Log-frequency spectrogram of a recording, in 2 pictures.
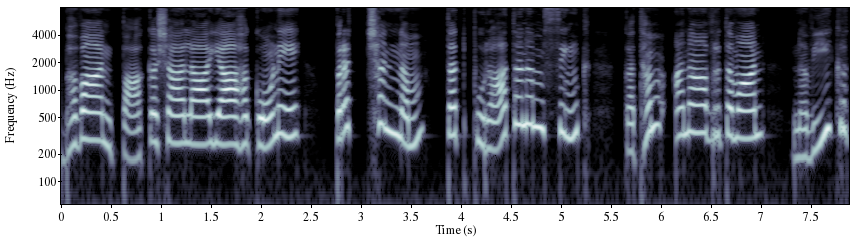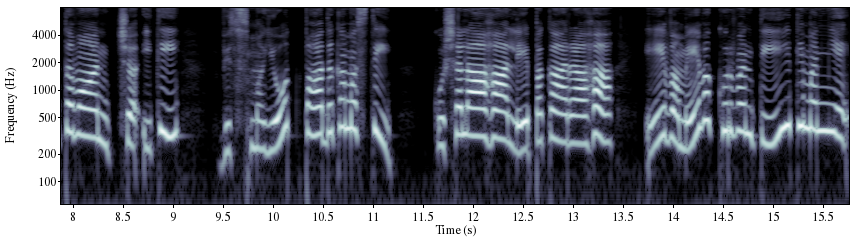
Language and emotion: Sanskrit, surprised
